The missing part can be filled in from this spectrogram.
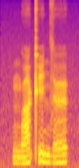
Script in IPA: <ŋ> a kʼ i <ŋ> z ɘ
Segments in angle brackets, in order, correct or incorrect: incorrect: ŋʷ, incorrect: n

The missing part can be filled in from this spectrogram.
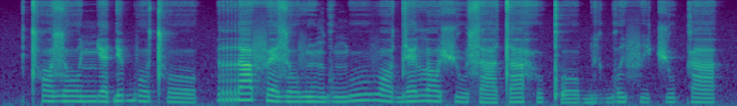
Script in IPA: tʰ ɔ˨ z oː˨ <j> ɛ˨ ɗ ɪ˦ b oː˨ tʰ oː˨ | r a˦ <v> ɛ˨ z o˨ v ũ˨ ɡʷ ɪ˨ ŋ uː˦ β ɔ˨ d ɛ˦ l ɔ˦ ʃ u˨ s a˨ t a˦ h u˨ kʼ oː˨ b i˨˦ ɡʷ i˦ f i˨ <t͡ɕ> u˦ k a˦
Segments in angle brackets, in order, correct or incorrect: incorrect: ɲ, incorrect: f, incorrect: t͡ʃ

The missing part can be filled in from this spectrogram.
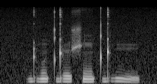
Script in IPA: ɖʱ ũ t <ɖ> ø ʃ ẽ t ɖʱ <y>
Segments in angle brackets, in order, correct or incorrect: correct, correct

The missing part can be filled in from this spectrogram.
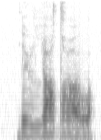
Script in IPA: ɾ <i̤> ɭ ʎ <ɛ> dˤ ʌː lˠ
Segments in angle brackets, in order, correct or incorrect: incorrect: i, correct

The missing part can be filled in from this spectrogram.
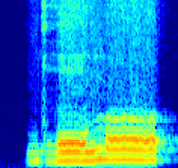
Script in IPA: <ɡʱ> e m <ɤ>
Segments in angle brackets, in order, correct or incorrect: correct, incorrect: o

